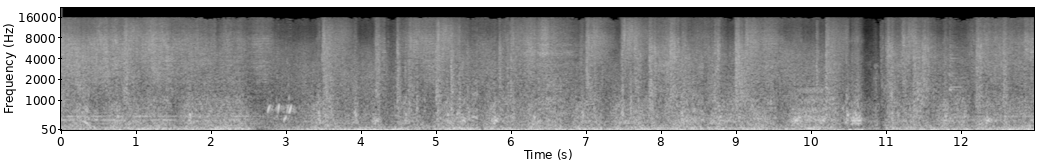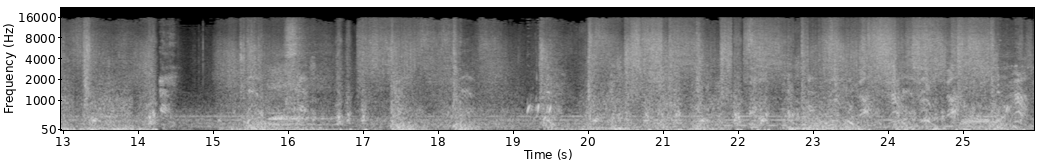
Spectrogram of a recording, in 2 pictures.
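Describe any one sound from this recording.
Crackling magic bolts and blasts burst again and again amid a dense clash of combat.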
